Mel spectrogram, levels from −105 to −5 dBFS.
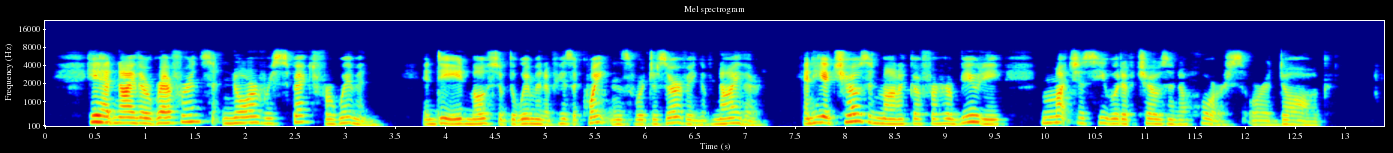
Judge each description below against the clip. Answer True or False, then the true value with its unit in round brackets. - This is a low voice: False (180 Hz)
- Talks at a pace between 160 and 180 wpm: True (175 wpm)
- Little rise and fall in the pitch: False (3.9 semitones)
